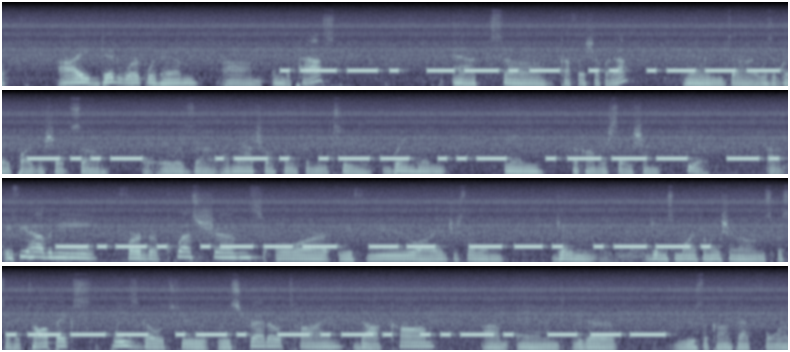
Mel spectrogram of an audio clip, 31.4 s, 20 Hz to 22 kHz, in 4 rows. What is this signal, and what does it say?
Morse code, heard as a keyed tone, hand-sent with a straight key, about 12 wpm, 680 Hz, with speech in English. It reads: PQIJX RWUJN CJMGP JRCFO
